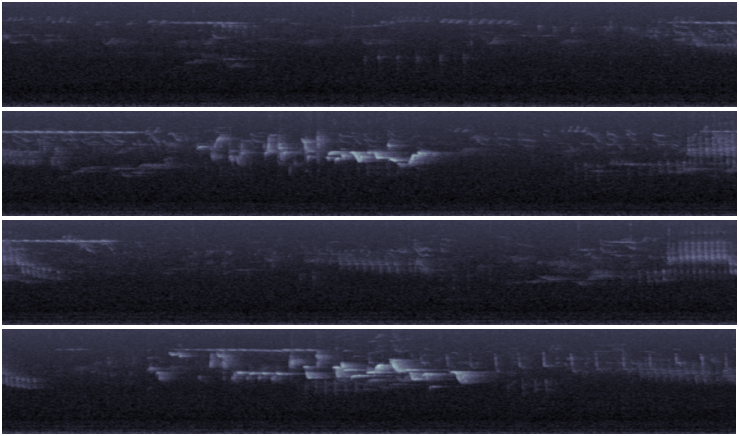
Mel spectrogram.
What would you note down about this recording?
On a beautiful sunny morning, the Hurtières forest big calm was immediately seductive. This explains why a recorder was left alone, hanged on a beech branch. This quiet recording includes dominant songs of the eurasian blackcap, the short-toed treecreeper and the yellowhammer (tsi-tsi-tsi-tsi-tsi-tih-tuh). More discreet are the common chiffchaff, the common chaffinch, the dunnock, the blackbird. Unfortunately, there's also planes, but this place was like that. Par un beau matin ensoleillé, le grand calme de la forêt des Hurtières s'est immédiatement annoncé séduisant. C'est de la sorte qu'un enregistreur a été laissé seul, accroché à la branche d'un hêtre. Cet apaisant témoignage sonore comporte les chants dominants de la fauvette à tête noire, le grimpereau des jardins et le bruant jaune (tsi-tsi-tsi-tsi-tsi-tih-tuh). De manière plus discrète, on peut entendre le pouillot véloce, le pinson, l'accenteur mouchet, le merle.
